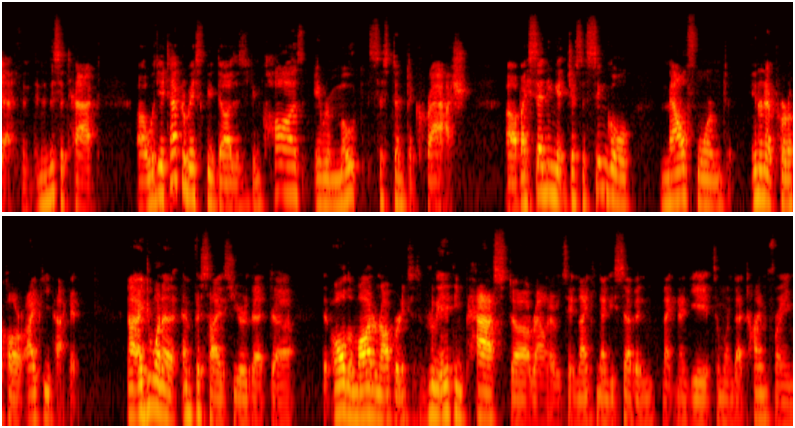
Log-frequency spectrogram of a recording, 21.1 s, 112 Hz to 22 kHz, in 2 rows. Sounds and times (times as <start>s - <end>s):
Speech: 0.0s - 11.6s, 12.2s - 21.1s.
